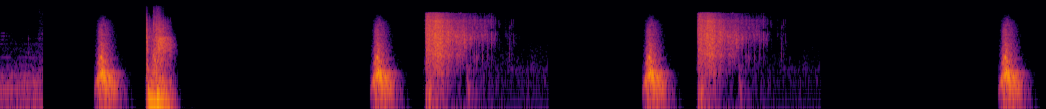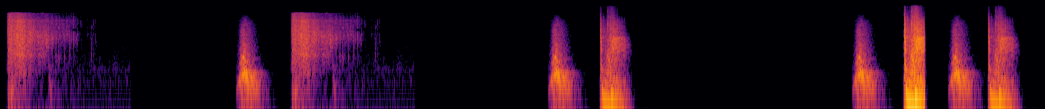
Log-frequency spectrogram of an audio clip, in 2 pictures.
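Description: Heavy blows strike in a fight, coming in short pairs with quiet gaps between.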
